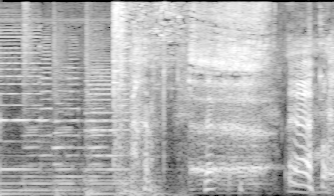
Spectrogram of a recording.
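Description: A quick sequence of several loud, close burps, each with a different pitch and texture, ending in a long gurgling belch with wobbling rhythm; no talking.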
